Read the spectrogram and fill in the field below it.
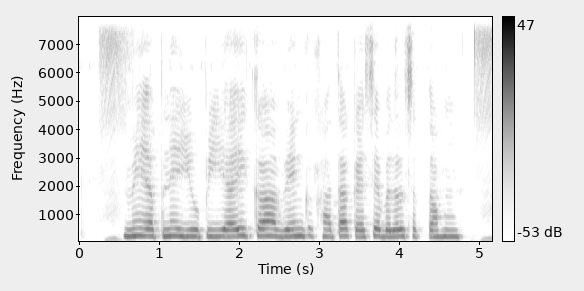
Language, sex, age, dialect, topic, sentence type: Hindi, female, 18-24, Awadhi Bundeli, banking, question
